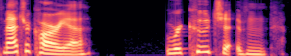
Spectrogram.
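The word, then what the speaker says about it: Matricaria recutita: Basically, it's Matricaria ricutata. R-E-C-U-T-I-T-A. See?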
